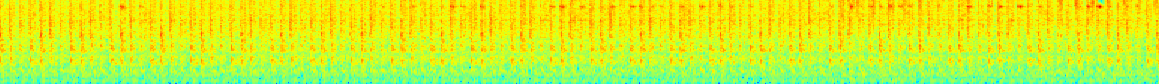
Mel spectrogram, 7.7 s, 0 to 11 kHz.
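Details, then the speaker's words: Volvo LM225 snowplow with years of weak brakes and an audible air leak, engine running with the air compressor under test: fast diesel clatter with compressor chuffing, pumping air but not strongly, and oil running from the plug. Broken compressor valves. "pumping air. Not very strong. Okay, there's a couple of things I've learned from that. Firstly, that's pumping."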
